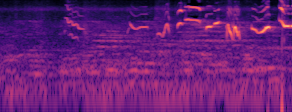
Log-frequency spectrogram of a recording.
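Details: Lombok lemon-bellied white-eye, called kecial kuning, bursting into intense song. After a quiet start, sharp high chirps and slurred whistles quickly build in volume.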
